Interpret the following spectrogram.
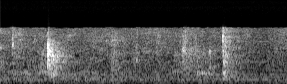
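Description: Two short clicks over steady room hiss, the first louder, about a second and a half apart.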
